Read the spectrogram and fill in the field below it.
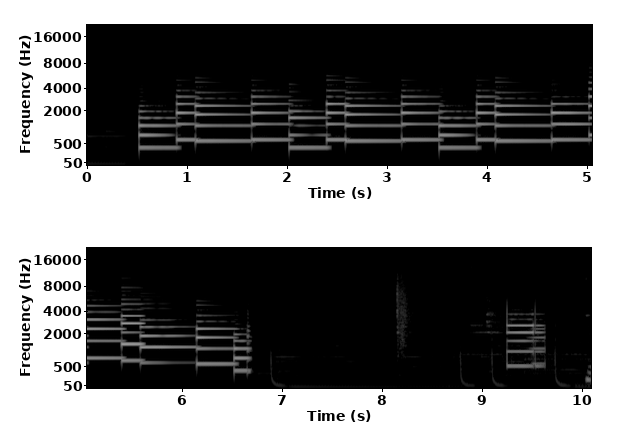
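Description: A dry synth main melody for a beat made in FL Studio plays clean, repeating plucked notes with no effects. It stops after several bars, then brief low, fainter clicks and notes follow.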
